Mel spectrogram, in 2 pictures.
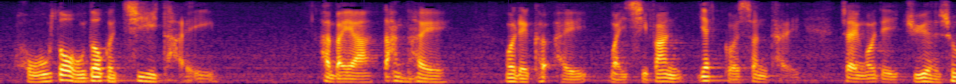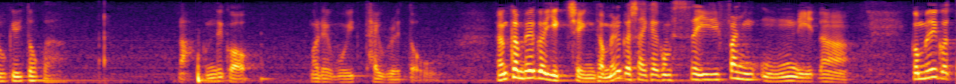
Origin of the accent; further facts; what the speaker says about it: Hong Kong; born there; 我係廣東人，係咪啊？嚇！我生於香港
